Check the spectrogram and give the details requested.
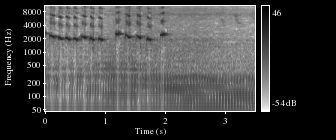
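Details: Greater green leafbird in open song, unloading learned material: a rapid run of bright whistled notes for two seconds, then drowned out by a motorcycle's engine noise.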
